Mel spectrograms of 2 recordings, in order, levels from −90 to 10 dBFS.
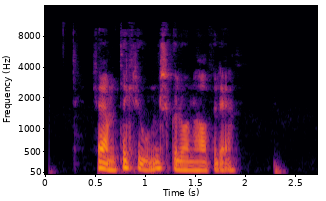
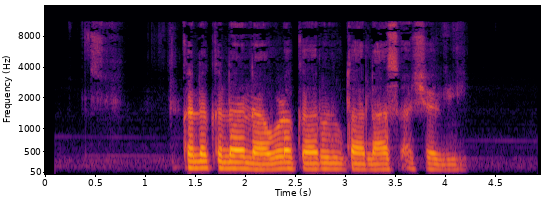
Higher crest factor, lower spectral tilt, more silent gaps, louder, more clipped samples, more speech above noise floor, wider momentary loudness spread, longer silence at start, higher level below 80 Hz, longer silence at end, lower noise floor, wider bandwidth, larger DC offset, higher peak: about the same, 20 dB vs 16 dB; about the same, -7 dB/octave vs -7 dB/octave; neither; second, -21 LUFS vs -15 LUFS; neither; second, 26 dB vs 42 dB; second, 8 LU vs 11 LU; about the same, 0.55 s vs 0.45 s; first, -38 dBFS vs -62 dBFS; second, 0.35 s vs 0.75 s; second, -45 dBFS vs -57 dBFS; second, 9.8 kHz vs 11.5 kHz; neither; about the same, -2 dBFS vs 0 dBFS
